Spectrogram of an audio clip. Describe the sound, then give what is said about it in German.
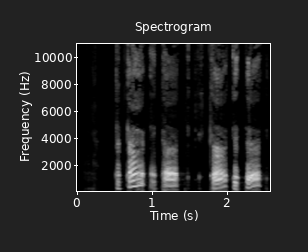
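A voice imitates three hens clucking: six short, nasal, squawking bursts in two quick groups, fairly loud, with no other sound behind them. “Da kommen ihnen drei Hühner und ein Hahn entgegen.”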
